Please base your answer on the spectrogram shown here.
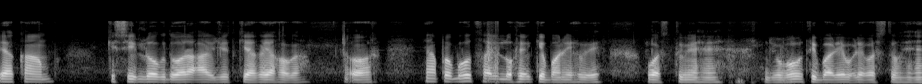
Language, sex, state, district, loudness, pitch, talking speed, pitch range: Hindi, male, Chhattisgarh, Kabirdham, -17 LUFS, 115 Hz, 170 wpm, 110-125 Hz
